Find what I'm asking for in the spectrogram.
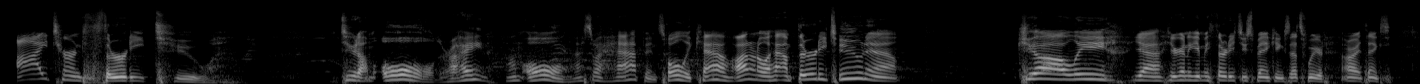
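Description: Very slowly and with long, frequent pauses, a man speaks. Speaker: youth pastor. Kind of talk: sermon. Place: stage. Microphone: handheld.

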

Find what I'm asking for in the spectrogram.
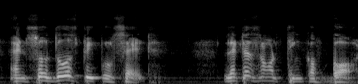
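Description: A man with an Indian accent speaks at a very slow pace in a bright, sharp tone with ordinary pitch variation against a quiet background. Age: 80s+. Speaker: atheist activist. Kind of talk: public talk. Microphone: podium.

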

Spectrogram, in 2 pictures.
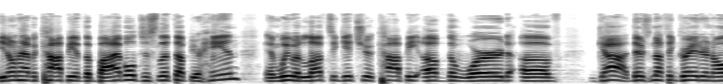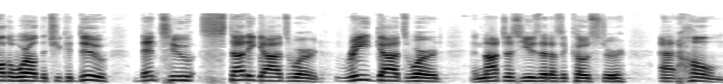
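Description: A man's bright, sharp tone with fairly even intonation, dry with no echo, against a quiet background. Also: moderate pace. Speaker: pastor. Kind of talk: sermon. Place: church. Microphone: handheld.

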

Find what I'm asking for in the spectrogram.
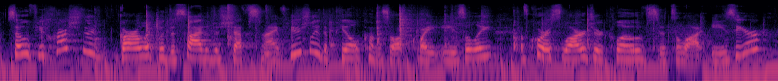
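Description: A woman's voice over clear background music. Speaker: cooking show host. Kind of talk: tutorial. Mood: warm, relaxed. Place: kitchen.

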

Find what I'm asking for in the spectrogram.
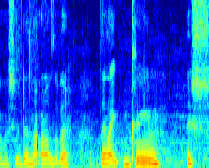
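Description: A woman with a Southern US accent, faint music in the background. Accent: Southern US country. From Georgia, US. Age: 20s. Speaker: vlogger. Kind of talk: casual talk to camera. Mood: playful, a bit shy. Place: home room. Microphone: webcam.

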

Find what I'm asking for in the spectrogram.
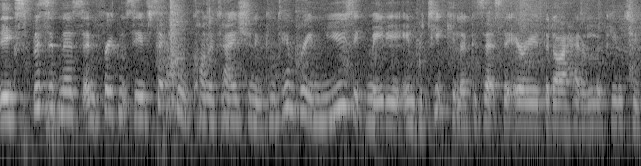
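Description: The voice belongs to a woman. Some light background noise sits behind her. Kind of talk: conference presentation. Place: hall. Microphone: camera far.

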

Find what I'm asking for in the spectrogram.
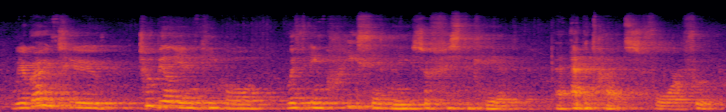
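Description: Amid strong room echo and light background noise, a man speaks at a fairly slow pace with ordinary pitch variation. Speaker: conference speaker. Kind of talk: lecture. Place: stage.

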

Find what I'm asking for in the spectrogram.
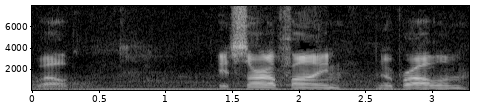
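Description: Noticeable background noise can be heard. Through it, a man is talking. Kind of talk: casual vlog chat. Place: open country. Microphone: camera far.

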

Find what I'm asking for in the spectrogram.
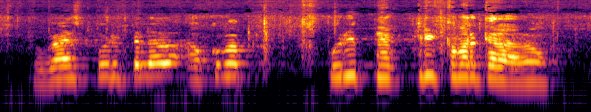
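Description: With audible room echo, a man talks fast at an extremely high pitch with ordinary pitch variation.

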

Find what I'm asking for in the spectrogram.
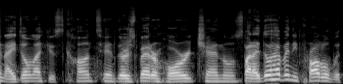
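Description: The speaker is a man. His pitch varies in an ordinary way, and the sound is dry and close with no echo. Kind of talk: rant commentary.

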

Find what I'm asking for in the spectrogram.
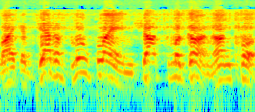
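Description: Over noticeable background noise, a man speaks in a raised, projected voice at a high pitch and a fairly quick pace. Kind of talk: radio news bulletin read. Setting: old radio broadcast.

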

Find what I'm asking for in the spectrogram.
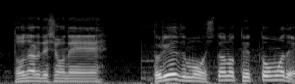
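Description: Music plays in the background as a man speaks at a moderate pace. The sound is dry with no echo. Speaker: mountain bike racer vlogger. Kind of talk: casual vlog chat. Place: open country. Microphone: lapel.

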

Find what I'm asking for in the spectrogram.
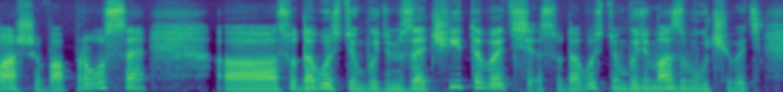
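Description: In a normal speaking voice, a woman with fairly low pitch and ordinary pitch variation talks at a moderate pace against a quiet background. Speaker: radio host. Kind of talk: radio show hosting. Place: studio. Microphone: studio mic.

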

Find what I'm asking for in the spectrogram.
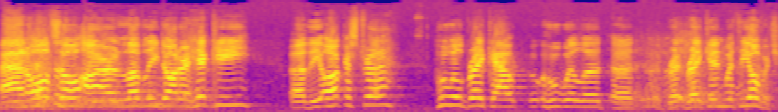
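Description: A raised, projected voice delivers fairly even intonation at a moderate pace over light background noise. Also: man. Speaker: comedy sketch host. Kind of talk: comic stage announcement. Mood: comic, bumbling. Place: studio. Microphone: camera far.

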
